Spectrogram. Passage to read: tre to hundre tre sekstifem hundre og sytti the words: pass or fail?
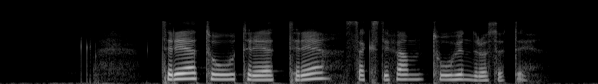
fail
